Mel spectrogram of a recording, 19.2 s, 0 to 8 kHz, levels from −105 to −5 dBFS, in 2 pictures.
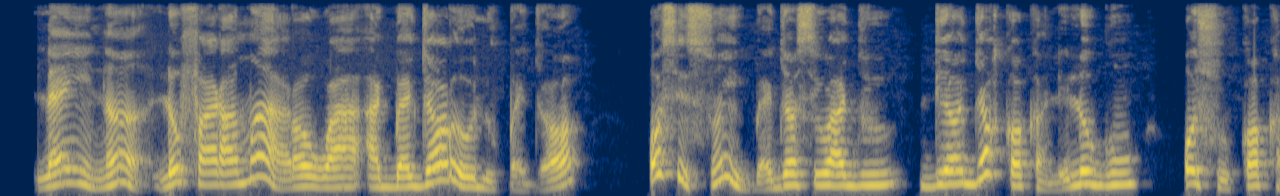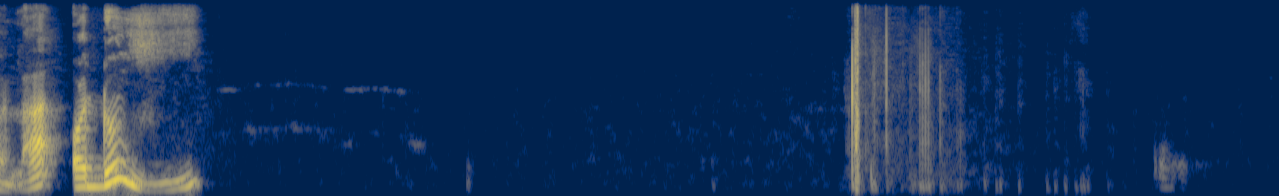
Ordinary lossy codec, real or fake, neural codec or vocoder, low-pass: none; fake; vocoder, 44.1 kHz, 128 mel bands every 512 samples, BigVGAN v2; 7.2 kHz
